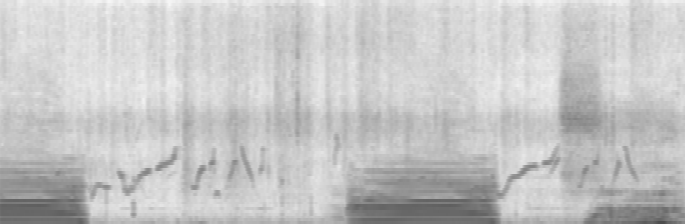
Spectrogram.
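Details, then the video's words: Afternoon herding of tame cows, with a fat one calling the female: two strong, rich moos, each around one to one and a half seconds, separated by birds' chirps, followed by a rougher, noisier lowing. "The funny sound of a fat cow calling the female"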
